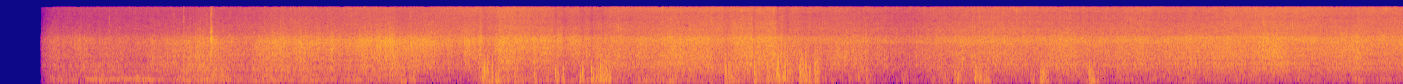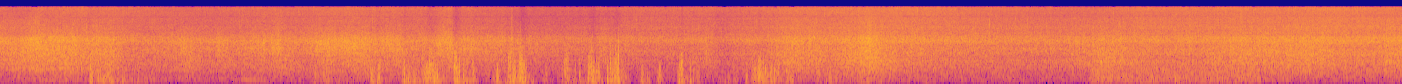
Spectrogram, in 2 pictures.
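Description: Wind-driven heavy rain and strong gusting wind of a thunderstorm squall, a steady roar that swells and falls, with gusts hitting the microphone again and again.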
